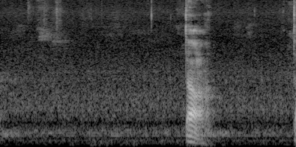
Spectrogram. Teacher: تا زبان کی نوک جب اوپر کے اگلے 2 دانتوں کی جڑ کی طرف والے آدھے حصے سے لگتا ہے تو کیا تا ادا ہوتا ہے۔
